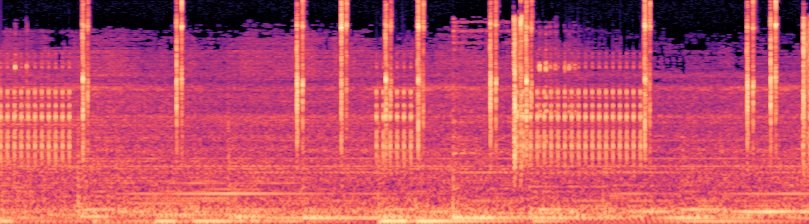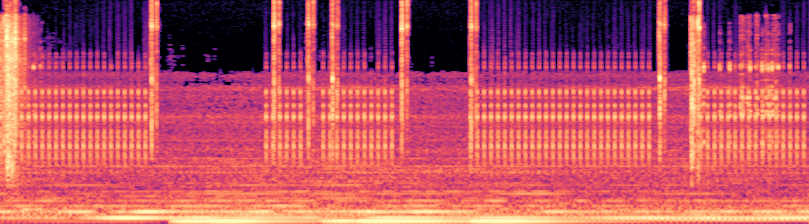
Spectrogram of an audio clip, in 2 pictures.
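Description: Short menu clicks sound again and again.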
